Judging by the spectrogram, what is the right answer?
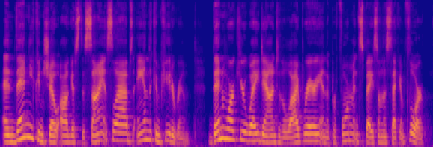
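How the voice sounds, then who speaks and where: A woman's voice: medium pitch, fairly quick, hardly any pauses, lightly acted. Storybook school director, adult man, upbeat and welcoming, chatty delivery, read by a woman. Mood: encouraging. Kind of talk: children's novel read aloud.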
